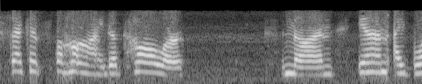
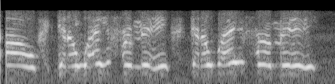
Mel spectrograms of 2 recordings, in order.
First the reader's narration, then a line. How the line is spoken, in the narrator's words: ran down the front steps, flailing her arms and screaming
